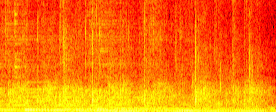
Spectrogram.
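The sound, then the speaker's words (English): An audience claps steadily as an offering to the Lord, a dense wash of many hands applauding at a consistent loudness for a few seconds, with a sustained low musical drone underneath. “Give the Lord a clap offering in this house.”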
